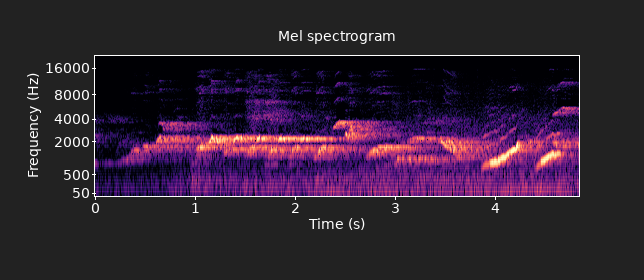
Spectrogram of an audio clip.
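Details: White-rumped shama (murai) lure recording meant to rouse a sluggish bird: overlapping rich whistled phrases stepping between pitches, ending in quick rising slurs.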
